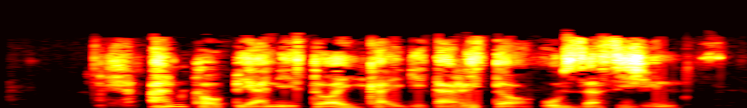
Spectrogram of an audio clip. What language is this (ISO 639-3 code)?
epo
